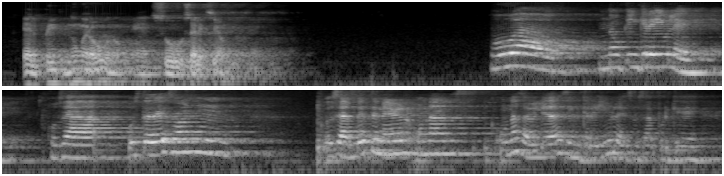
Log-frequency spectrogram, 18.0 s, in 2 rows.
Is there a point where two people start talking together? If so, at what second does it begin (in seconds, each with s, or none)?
none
